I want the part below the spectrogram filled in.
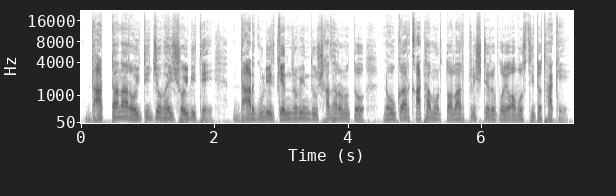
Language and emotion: Bengali, neutral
